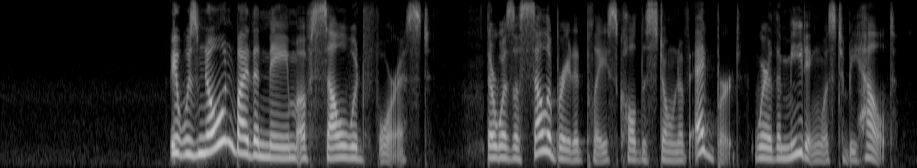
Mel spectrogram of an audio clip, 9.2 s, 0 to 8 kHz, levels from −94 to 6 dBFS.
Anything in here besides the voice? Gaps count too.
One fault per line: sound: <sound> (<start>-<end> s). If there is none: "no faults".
no faults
